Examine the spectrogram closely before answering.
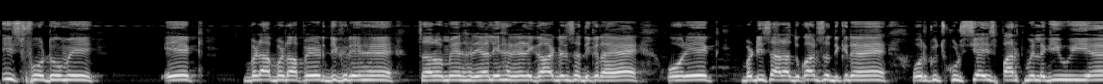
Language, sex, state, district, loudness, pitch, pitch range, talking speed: Marwari, male, Rajasthan, Nagaur, -12 LUFS, 200 Hz, 195-210 Hz, 200 wpm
